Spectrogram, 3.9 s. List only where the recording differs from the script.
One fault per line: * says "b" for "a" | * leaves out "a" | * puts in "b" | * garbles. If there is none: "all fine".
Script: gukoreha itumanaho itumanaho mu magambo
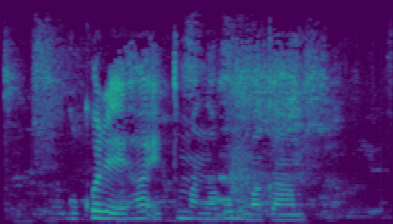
* leaves out "itumanaho"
